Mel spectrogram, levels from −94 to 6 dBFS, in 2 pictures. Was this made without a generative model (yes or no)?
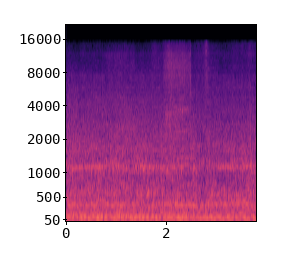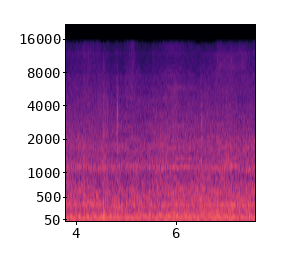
no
